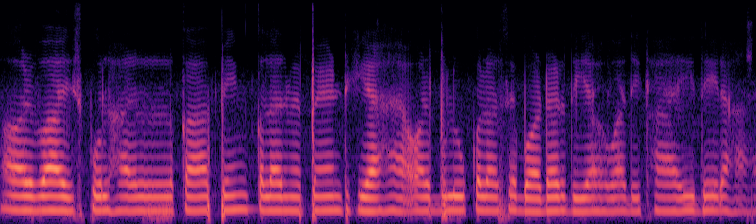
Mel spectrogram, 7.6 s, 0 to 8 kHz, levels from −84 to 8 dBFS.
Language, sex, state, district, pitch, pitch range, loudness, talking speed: Hindi, female, Bihar, Purnia, 185 Hz, 180-185 Hz, -20 LUFS, 165 wpm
